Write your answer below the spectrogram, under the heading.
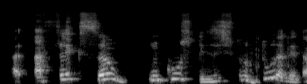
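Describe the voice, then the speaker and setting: With very wide pitch swings, a man speaks in a dry, close sound with no echo. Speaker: dentistry professor. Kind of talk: lecture. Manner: fast; halting.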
